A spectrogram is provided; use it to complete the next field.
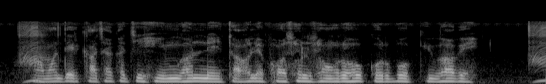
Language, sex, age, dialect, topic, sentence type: Bengali, male, 60-100, Standard Colloquial, agriculture, question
